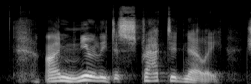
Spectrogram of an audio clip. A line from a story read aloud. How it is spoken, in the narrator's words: she exclaimed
